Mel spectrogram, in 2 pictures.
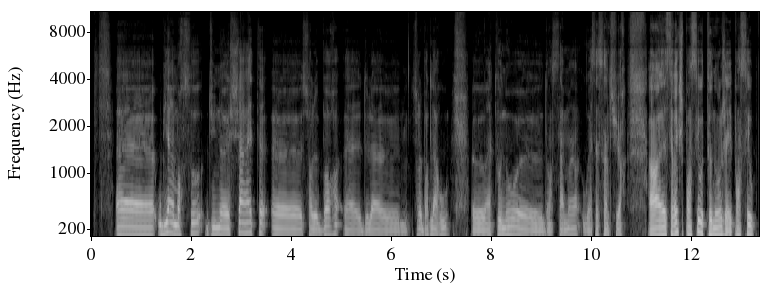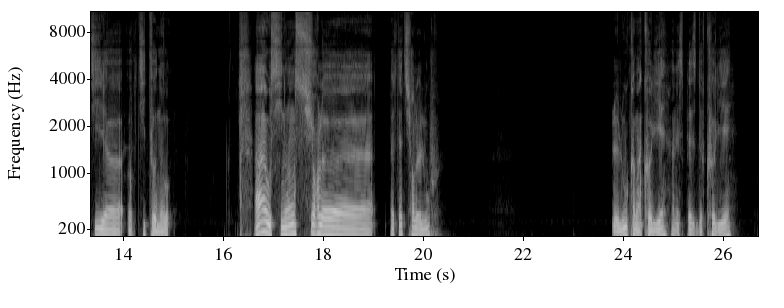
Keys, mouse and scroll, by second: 15.4 space, 15.6 click, 25.9 e.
